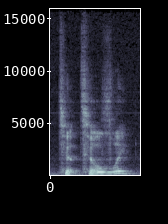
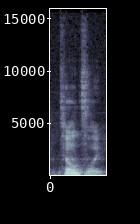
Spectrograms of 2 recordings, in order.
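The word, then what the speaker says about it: Tyldesley: time i'd say maybe aside from clive tilly tillsley how do you pronounce i i have never been able to pronounce his name correctly clive tillsley i gotta look that up clive till tildsley tildsley yeah it's a t-y-l-d-e-s-l-e-y tildsley him and uh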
